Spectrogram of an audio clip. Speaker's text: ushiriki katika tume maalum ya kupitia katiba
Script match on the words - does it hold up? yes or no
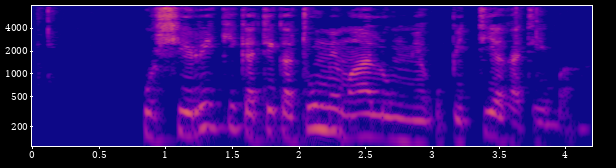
yes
